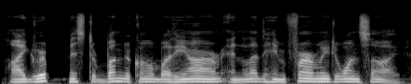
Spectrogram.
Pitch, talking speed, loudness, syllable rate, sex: 120 Hz, 205 wpm, -18 LUFS, 5.4 syllables/s, male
